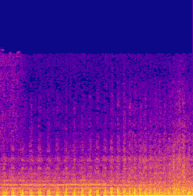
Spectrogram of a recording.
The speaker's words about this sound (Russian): Леонид ведет снегоход по широкой дуге. Нам нужно набрать скорость, чтобы проскочить несколько десятков метров на леди.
